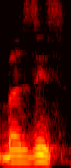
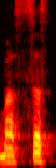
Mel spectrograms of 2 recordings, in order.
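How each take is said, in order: First: ബസ്സസ് said as "buz-ziz", short i, buzzed z; softer corrected model, ബസ്സസ് ending in -ziz. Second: ബസ്സസ് said as "bus-sas", open a and hissed s; the local way, ബസ്സസ് ending in -sas; common mispronunciation. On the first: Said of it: "അങ്ങനെയാണ് പറയേണ്ടത്". (ബസ്സസ്, "ബസ്സിസ്" എന്ന്, z ശബ്ദം) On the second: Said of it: "എന്ന് നമ്മൾ പറയും". (ബസ്സസ്, അവസാനം "സസ്") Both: Shown as a demonstration.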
